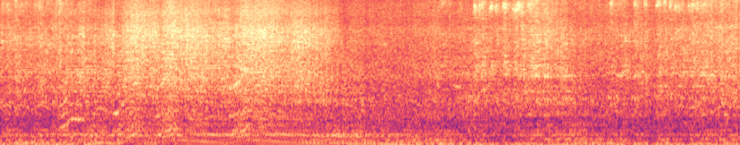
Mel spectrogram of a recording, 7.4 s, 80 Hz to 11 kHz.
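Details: Supercharged LSA 6.0 V8 Silverado build (about 700 hp), with a mock-up intake: strong deep rumble climbs cleanly through several blips and settles back with no knocks or rattles. A healthy engine.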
